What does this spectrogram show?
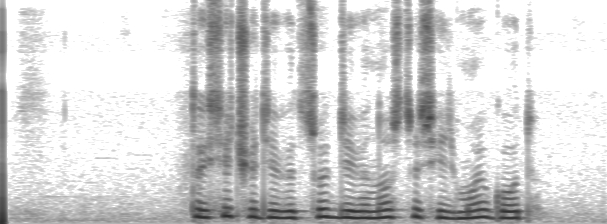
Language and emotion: Russian, neutral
